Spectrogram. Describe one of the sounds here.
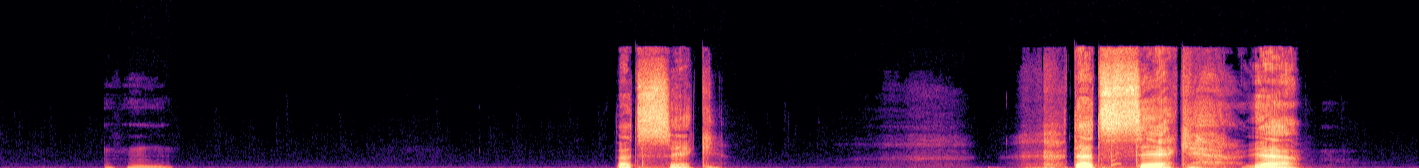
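A man speaks calmly and closely into a microphone, in short phrases.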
